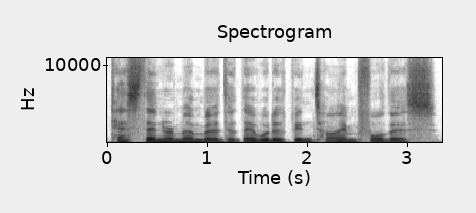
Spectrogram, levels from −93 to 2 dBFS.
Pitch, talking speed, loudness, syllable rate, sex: 130 Hz, 195 wpm, -17 LUFS, 4.6 syllables/s, male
